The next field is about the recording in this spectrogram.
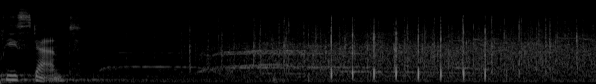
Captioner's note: audience cheering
